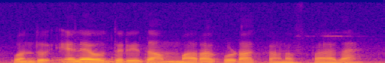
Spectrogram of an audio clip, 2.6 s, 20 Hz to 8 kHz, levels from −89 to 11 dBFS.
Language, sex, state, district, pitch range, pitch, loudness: Kannada, male, Karnataka, Bangalore, 105-130 Hz, 120 Hz, -15 LUFS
